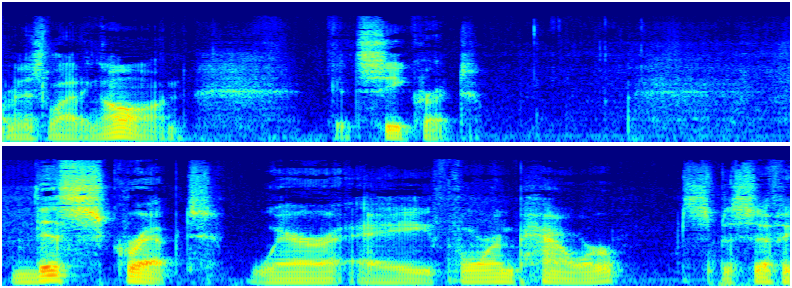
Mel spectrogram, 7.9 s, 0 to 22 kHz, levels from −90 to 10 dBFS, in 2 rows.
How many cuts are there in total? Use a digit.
2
